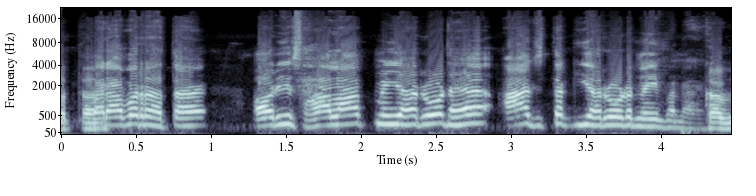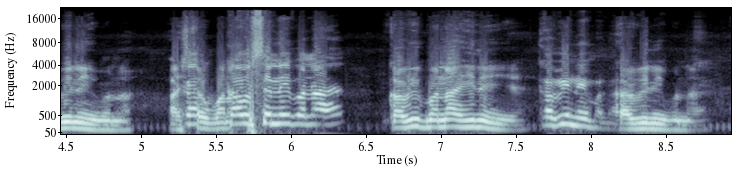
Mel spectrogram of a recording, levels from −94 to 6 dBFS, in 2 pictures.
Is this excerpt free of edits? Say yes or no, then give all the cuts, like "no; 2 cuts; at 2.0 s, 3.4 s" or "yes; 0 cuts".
yes; 0 cuts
